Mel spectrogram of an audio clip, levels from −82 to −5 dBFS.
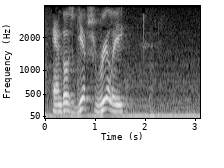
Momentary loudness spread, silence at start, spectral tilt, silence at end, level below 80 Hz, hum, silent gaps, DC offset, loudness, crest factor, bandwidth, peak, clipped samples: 15 LU; 0 s; -11 dB/octave; 0 s; -28 dBFS; none; none; under 0.1%; -19 LUFS; 16 dB; 4 kHz; -4 dBFS; under 0.1%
